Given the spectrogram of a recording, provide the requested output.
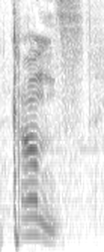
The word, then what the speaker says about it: Cannes: I saw this guy in Cannes.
